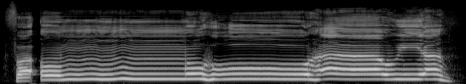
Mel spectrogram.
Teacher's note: ہو اور ہا یہ دونوں کو ایک ایک الف کے برابر کھینچنا ہے، کیونکہ ہا کے اوپر یہاں الٹا پیش آ رہا ہے یہ کھڑی حرکات میں سے، اور ساتھ ہی ساتھ ہا کے اندر جو ہے الف مدہ ہو رہا ہے، دونوں کو ایک ایک الف کے برابر کھینچ کے پڑھیں گے۔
